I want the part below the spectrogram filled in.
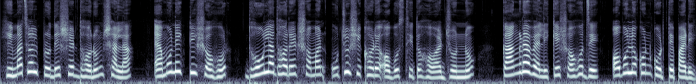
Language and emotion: Bengali, neutral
